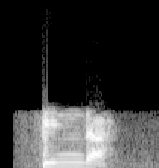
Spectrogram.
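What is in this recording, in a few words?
"pindah", Indonesian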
